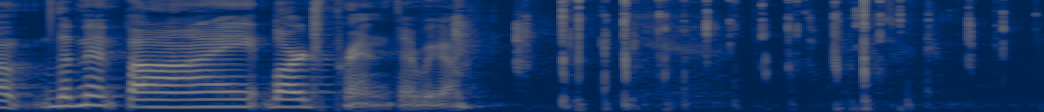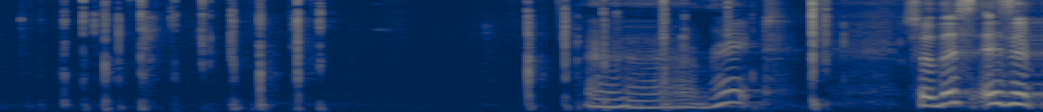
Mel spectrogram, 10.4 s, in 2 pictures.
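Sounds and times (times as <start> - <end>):
speech: 0.0 - 2.5, 8.2 - 9.2, 9.8 - 10.4
typing a search on a computer keyboard: 2.6 - 7.0, 7.8 - 9.5.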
